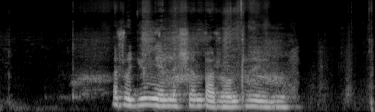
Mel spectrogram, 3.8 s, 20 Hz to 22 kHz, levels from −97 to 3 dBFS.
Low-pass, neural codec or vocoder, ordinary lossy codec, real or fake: none; vocoder, 44.1 kHz, 128 mel bands, Pupu-Vocoder; none; fake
